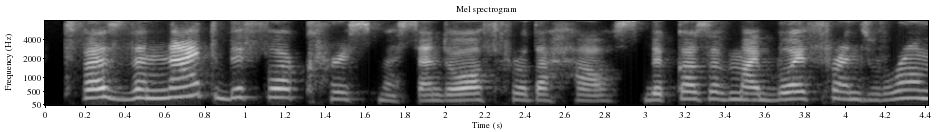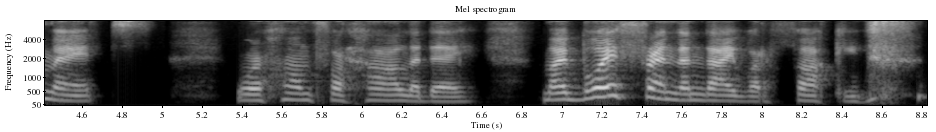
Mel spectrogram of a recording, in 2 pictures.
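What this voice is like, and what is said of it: Weak attempted Russian accent. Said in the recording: “Should I do like a Russian accent? ... Okay, I can't do the accent.”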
